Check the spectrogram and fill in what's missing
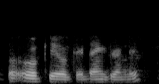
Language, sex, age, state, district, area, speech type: Telugu, male, 18-30, Telangana, Khammam, urban, conversation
